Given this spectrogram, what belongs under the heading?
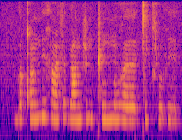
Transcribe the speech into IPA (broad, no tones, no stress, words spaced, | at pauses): ɡʊ qʼũ ŋɪːxɑ̃sʌ ɡɑŋʂɪŋ ǁũŋũ ʁɜː ǀɪt͡ɕʰʊxɪː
